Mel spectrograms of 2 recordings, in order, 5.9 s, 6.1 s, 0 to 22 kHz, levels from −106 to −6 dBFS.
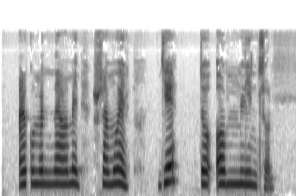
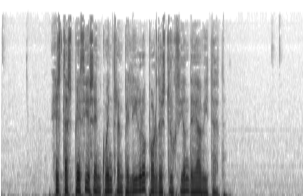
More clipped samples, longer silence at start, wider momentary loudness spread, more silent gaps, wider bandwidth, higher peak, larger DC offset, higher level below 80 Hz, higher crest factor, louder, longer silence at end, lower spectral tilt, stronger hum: neither; second, 0.4 s vs 1 s; first, 11 LU vs 6 LU; neither; second, 11.5 kHz vs 16 kHz; about the same, -4 dBFS vs -4 dBFS; neither; second, -68 dBFS vs -38 dBFS; about the same, 18 dB vs 18 dB; about the same, -22 LUFS vs -22 LUFS; second, 0.45 s vs 1.5 s; second, -3 dB/octave vs -6 dB/octave; neither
